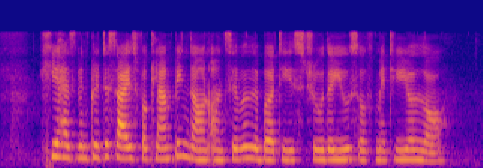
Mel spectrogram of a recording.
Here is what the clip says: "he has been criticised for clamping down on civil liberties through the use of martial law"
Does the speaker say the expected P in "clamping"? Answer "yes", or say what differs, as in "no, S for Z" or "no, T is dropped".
yes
